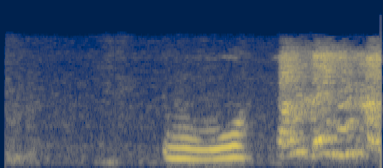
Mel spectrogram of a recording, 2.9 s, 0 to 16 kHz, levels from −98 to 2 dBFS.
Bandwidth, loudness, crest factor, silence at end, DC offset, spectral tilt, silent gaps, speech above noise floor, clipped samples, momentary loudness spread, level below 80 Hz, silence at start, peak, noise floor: 7 kHz; -18 LUFS; 16 dB; 0 s; under 0.1%; -4.5 dB/octave; none; 36 dB; under 0.1%; 5 LU; -64 dBFS; 0.1 s; -4 dBFS; -54 dBFS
